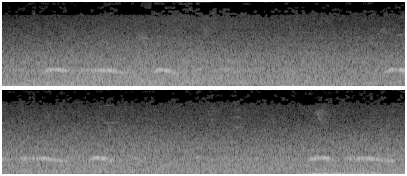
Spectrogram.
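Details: Low, soft dove coos against wind in trees. Brief notes run into drawn-out hollow coos in loose groups spread across the stretch, with a constant broad hiss of wind throughout.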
